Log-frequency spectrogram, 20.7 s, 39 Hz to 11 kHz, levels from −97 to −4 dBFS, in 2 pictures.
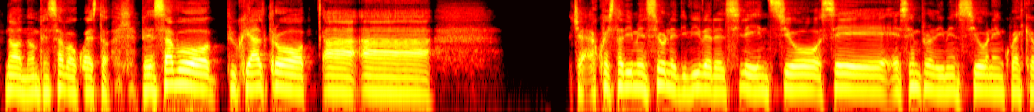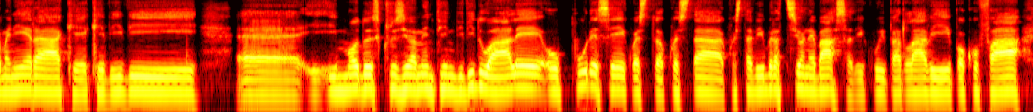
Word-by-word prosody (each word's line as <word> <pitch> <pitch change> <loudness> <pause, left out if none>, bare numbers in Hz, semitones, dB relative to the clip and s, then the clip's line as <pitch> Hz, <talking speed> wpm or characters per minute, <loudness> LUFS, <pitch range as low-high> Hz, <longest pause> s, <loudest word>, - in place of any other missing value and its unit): no, 125 -1 +2
non 115 +1 -4
pensavo 120 +2 +1
a - - -3
questo, 120 -1 -2 0.3
pensavo 145 +1 +7
più 135 - -6
che 145 - +2
altro 135 -3 +4
a 120 -1 +4
a 115 -4 +2 1.4
cioè, - - -3
a - - -4
questa 150 +3 +1
dimensione 145 0 +1
di 120 - -7
vivere 130 0 -1
il 115 - -4
silenzio, 130 0 +2
se 130 -3 +2
è 115 - -5
sempre 145 0 -1
una 125 - -4
dimensione, 125 +1 -1
in 115 - -7
qualche 120 +1 -6
maniera, 120 -1 -1
che 105 -2 -8
che 110 - -7
vivi, 115 -1 -5 0.4
ehm, 100 -1 -4
i 105 +3 -11
in 120 - -4
modo 130 +1 0
esclusivamente 130 -1 -2
individuale 130 +1 +1
oppure 135 +5 -4
se 125 -2 0
questo 115 0 -4
questa 110 -3 -2
questa 110 +4 -7
vibrazione 125 +1 -2
bassa 120 -4 0
di 100 +1 -14
cui 110 0 -9
parlavi 110 0 -4
poco 120 - -6
fa, 115 +1 +3
120 Hz, 140 wpm, -22 LUFS, 115-130 Hz, 1.4 s, pensavo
